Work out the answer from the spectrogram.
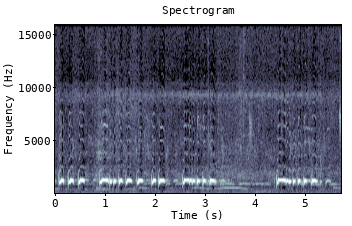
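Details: Local zebra dove singing steadily, used as a lure to provoke other zebra doves into singing: four quick bursts of short, stuttering cooing notes, each phrase a rapid run of clipped mellow pulses, separated by brief pauses.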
